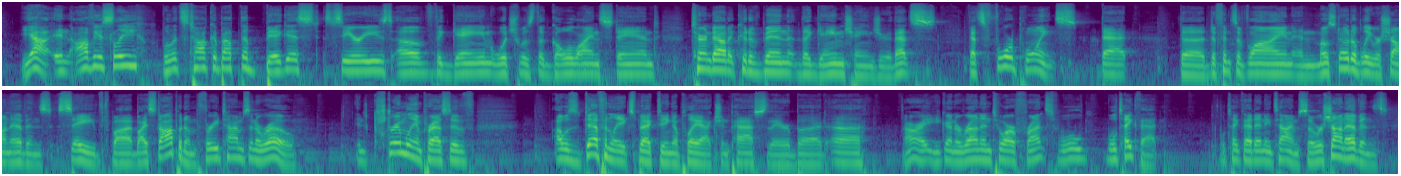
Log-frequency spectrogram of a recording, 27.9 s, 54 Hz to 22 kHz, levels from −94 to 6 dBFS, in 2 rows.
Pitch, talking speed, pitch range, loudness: 140 Hz, 175 wpm, 125-160 Hz, -22 LUFS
